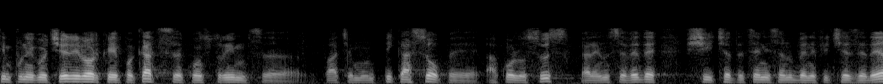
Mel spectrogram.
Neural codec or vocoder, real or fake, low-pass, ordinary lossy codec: none; real; 5.4 kHz; none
